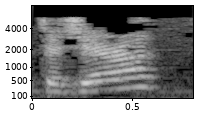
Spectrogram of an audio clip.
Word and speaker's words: Teixeira: But Jack Teixeira, I don't know if it's not Teixeira, it's Teixeira, I want to make sure I'm pronouncing it right,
